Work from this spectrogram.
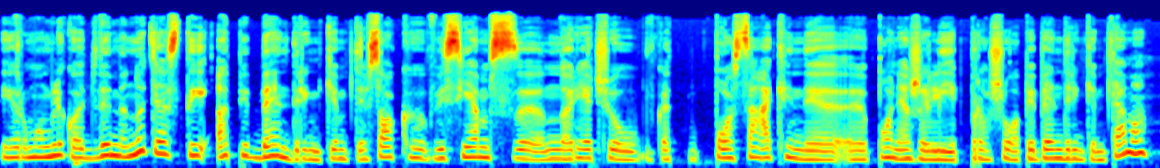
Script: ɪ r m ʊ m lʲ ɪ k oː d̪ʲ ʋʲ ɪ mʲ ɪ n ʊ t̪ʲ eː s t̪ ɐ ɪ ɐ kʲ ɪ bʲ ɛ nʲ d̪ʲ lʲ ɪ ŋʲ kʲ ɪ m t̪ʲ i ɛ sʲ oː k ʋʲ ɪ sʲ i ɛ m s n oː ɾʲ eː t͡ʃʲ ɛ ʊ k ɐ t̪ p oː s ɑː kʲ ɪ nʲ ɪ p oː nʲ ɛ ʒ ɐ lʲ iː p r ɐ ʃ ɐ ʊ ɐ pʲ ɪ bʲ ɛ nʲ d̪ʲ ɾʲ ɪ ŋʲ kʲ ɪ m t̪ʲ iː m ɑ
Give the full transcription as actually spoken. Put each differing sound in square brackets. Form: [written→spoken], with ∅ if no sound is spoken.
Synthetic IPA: ɪ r m ʊ m lʲ ɪ k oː d̪ʲ ʋʲ ɪ mʲ ɪ n ʊ t̪ʲ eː s t̪ ɐ ɪ ɐ [kʲ→pʲ] ɪ bʲ ɛ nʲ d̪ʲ [lʲ→ɾʲ] ɪ ŋʲ kʲ ɪ m t̪ʲ i ɛ sʲ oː k ʋʲ ɪ sʲ i ɛ m s n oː ɾʲ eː t͡ʃʲ ɛ ʊ k ɐ t̪ p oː s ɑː kʲ ɪ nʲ ɪ p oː nʲ ɛ ʒ ɐ lʲ iː p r ɐ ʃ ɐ ʊ ɐ pʲ ɪ bʲ ɛ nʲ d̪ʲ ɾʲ ɪ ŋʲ kʲ ɪ m t̪ʲ [iː→æː] m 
